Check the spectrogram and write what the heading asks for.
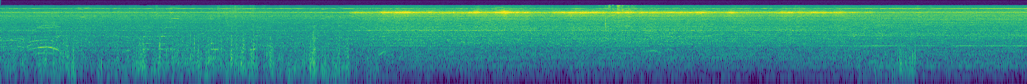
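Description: Steady high-pitched turbine whine over a rushing hum of aircraft running on a flight line, growing more prominent about four seconds in. People talk indistinctly over it in the first few seconds.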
